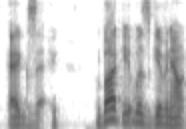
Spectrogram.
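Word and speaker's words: Exe: few cards that was given a pronunciation guide on how to say its name as xay but it was given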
